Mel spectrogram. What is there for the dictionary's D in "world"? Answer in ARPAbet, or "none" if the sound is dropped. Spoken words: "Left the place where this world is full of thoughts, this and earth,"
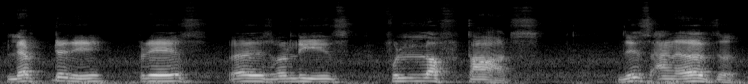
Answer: none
